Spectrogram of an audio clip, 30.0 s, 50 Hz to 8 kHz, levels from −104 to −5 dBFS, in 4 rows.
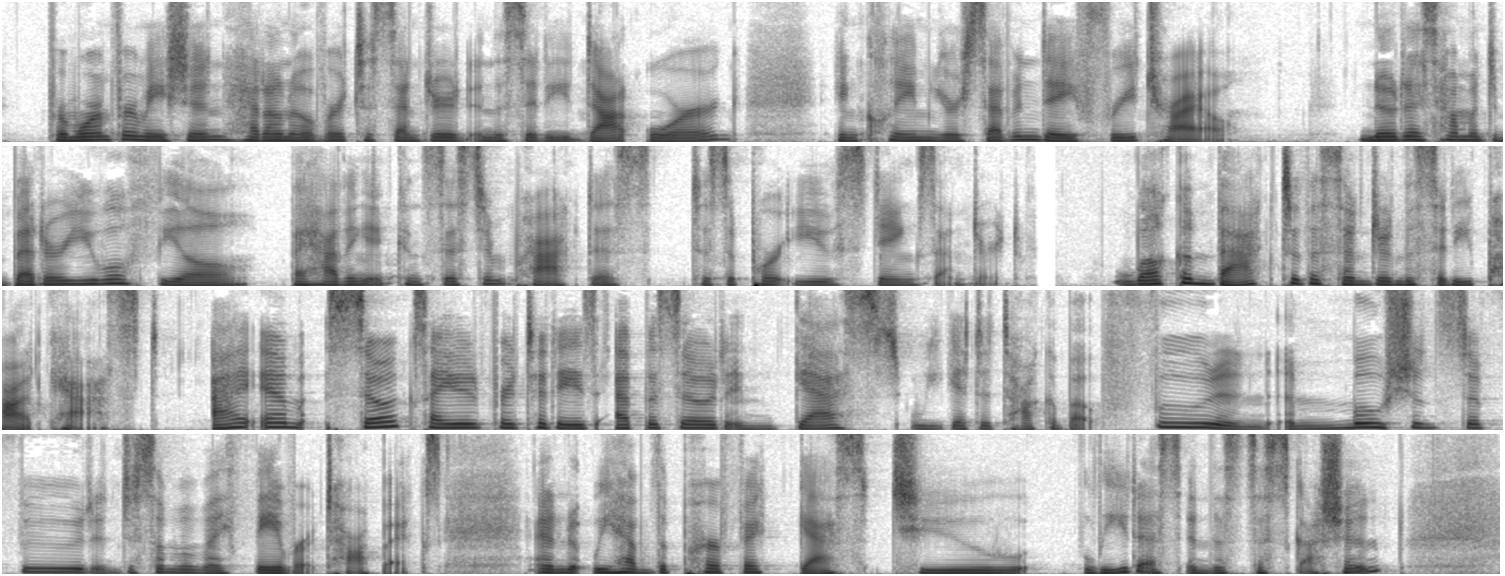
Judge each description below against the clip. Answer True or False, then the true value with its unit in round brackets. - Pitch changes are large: False (3.8 semitones)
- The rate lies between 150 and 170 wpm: True (160 wpm)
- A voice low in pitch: False (175 Hz)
